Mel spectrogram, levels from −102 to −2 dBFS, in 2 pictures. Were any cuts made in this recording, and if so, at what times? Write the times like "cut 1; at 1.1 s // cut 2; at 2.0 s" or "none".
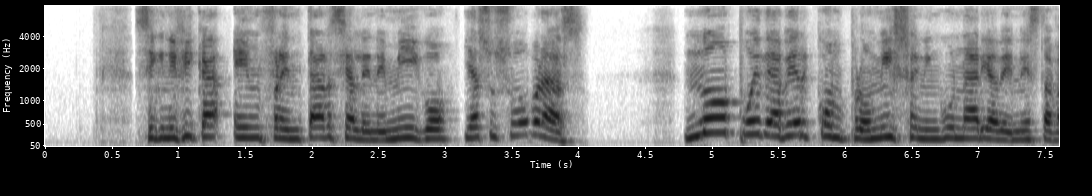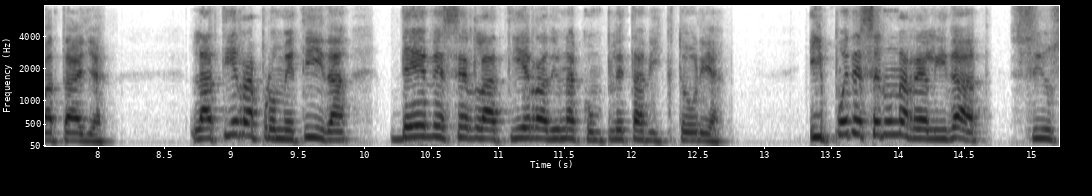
none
